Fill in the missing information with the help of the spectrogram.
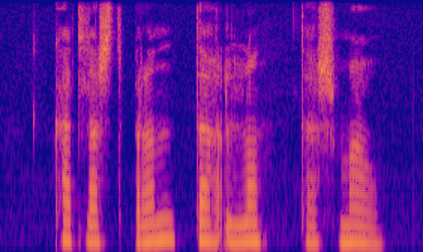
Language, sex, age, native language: Icelandic, male, 10, Icelandic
